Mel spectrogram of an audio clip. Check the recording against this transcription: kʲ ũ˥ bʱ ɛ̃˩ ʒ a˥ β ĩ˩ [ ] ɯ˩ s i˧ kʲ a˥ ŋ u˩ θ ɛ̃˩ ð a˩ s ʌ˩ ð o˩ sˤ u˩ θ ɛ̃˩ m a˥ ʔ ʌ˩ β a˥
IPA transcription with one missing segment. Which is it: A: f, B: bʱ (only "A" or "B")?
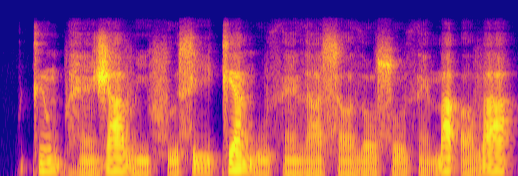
A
